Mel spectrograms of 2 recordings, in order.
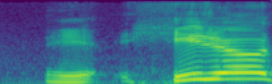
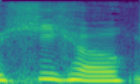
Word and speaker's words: hijo: Well, no, you said hijo. – Yeah. So that's why I want to say it. – That H is silent.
